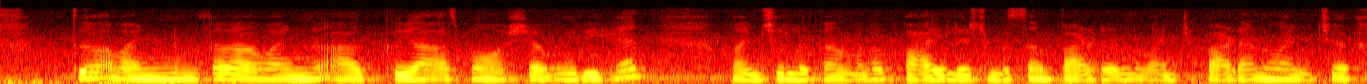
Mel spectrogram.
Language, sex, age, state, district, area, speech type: Kashmiri, female, 18-30, Jammu and Kashmir, Kulgam, rural, spontaneous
